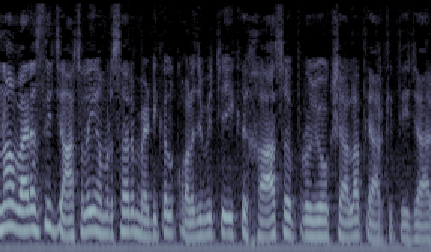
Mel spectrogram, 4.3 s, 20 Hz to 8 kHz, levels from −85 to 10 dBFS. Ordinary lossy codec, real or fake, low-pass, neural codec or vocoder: none; real; none; none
